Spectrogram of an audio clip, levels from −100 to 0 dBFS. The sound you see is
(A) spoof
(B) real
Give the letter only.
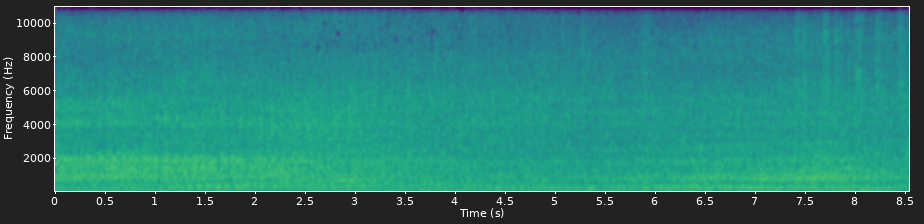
B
